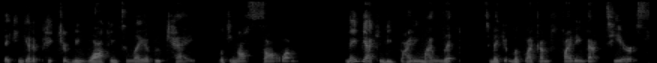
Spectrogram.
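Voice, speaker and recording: A woman's voice: very deep voice, lively intonation, moderate pace, a bit bright, breathy edge, full character voice, rough recording. A woman voicing a vain, scheming, condescending duchess in a storybook tale. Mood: smug scheming. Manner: haughty, condescending, self-absorbed.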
